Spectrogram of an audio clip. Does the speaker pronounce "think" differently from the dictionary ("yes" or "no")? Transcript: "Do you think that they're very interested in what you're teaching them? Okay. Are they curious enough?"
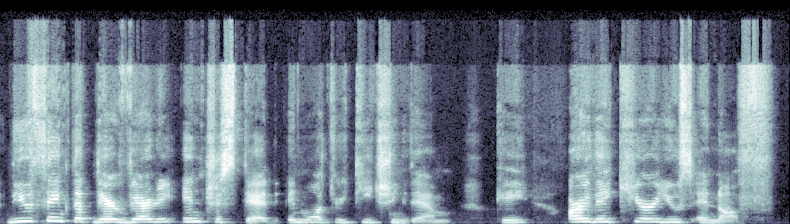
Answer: no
